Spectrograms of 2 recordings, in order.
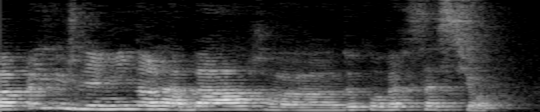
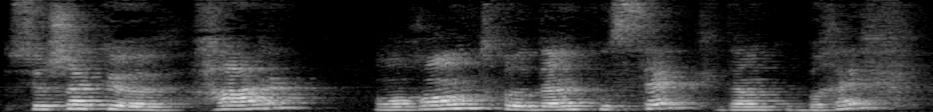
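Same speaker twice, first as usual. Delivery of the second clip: normal talking voice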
